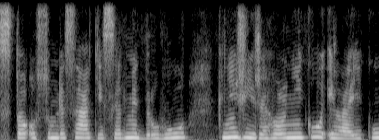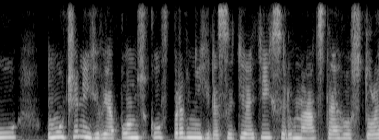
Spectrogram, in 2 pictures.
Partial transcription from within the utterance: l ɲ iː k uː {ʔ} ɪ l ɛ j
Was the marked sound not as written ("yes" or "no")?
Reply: no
